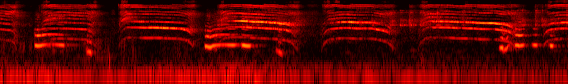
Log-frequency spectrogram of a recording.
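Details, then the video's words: A mother cat with kittens at play: a run of clear, arched meows, about one each second, each bending down at the end, over a low background hum. "Sweet Kittens Playing Together | Soft Meows"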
